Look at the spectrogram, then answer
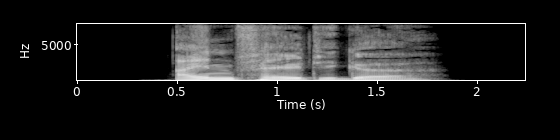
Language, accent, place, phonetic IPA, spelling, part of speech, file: German, Germany, Berlin, [ˈaɪ̯nfɛltɪɡə], einfältige, adjective, De-einfältige.ogg
- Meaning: inflection of einfältig: 1. strong/mixed nominative/accusative feminine singular 2. strong nominative/accusative plural 3. weak nominative all-gender singular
